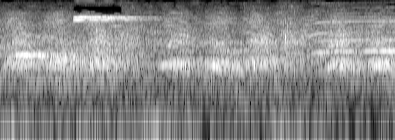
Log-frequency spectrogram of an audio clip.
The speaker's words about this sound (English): You can hear the crowd chanting in the background.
